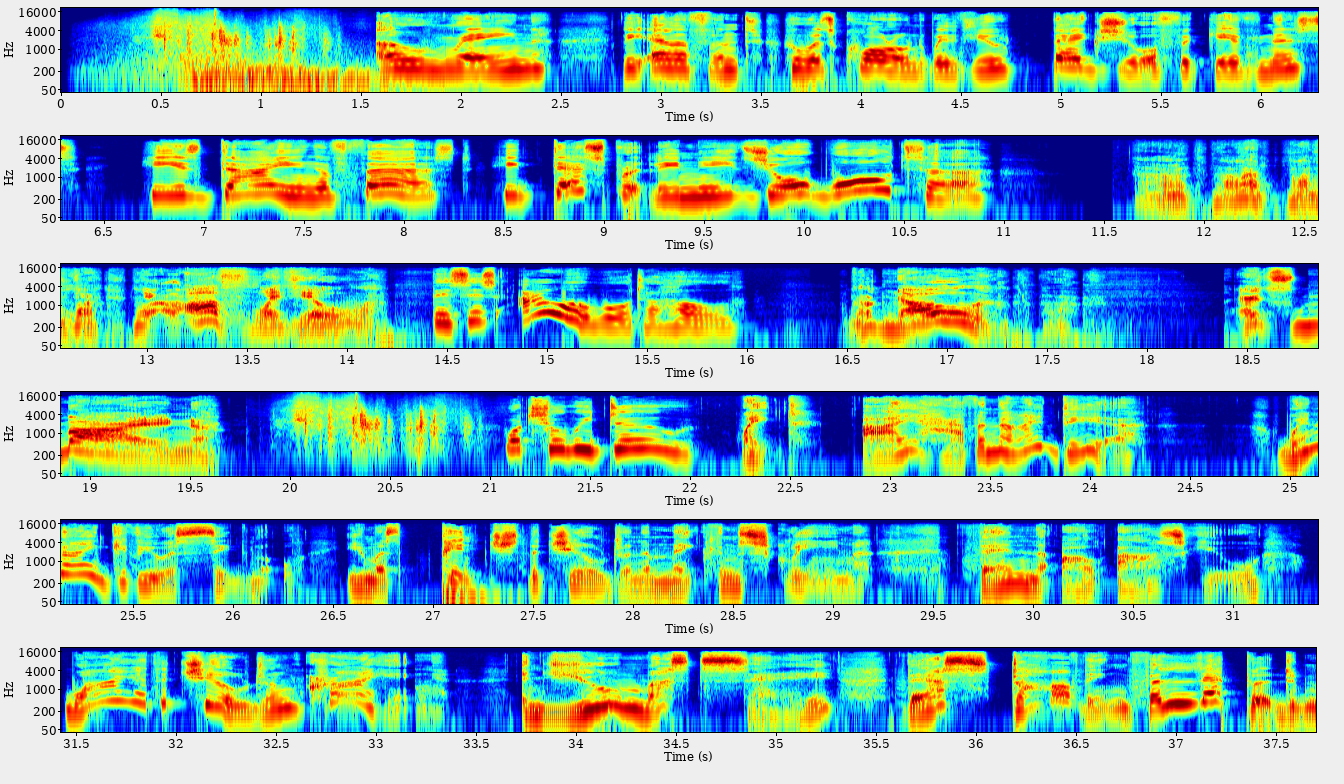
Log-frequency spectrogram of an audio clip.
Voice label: male english multiple accents character and animation compilation; Devine Voices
